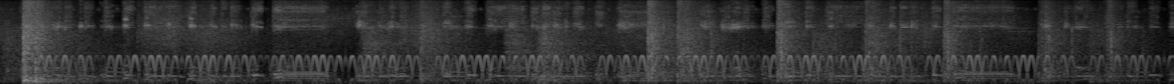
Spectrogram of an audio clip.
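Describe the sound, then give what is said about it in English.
Large rockets fired by men in World War II footage whoosh off and burst in a dense, continuous barrage of loud cracks and blasts over a steady droning tone, with no pauses across the stretch. “stock footage from World War II shows men firing large rockets that, when fired at the UFOs, seem to be no more than firecrackers.”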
